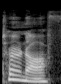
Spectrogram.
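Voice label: "turnoff", British English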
